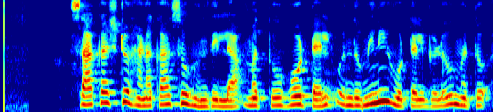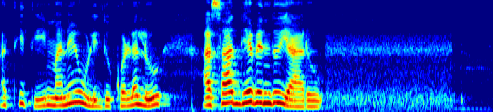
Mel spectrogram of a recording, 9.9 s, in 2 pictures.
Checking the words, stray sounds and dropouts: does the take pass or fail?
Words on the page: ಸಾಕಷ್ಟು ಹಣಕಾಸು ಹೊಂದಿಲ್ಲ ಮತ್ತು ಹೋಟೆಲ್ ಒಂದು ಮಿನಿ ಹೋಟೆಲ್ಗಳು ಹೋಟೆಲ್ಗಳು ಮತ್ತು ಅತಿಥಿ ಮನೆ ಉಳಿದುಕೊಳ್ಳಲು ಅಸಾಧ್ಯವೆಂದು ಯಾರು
fail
